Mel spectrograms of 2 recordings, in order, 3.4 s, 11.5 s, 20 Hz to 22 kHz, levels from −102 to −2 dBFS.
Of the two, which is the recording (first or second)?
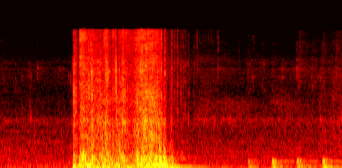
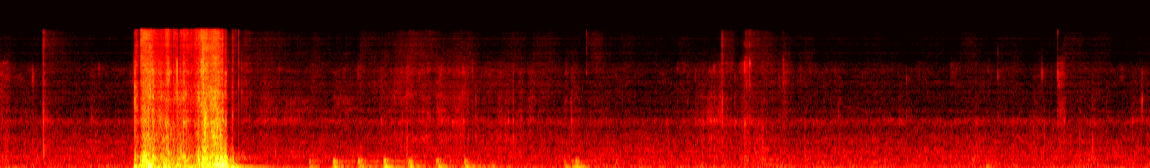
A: first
